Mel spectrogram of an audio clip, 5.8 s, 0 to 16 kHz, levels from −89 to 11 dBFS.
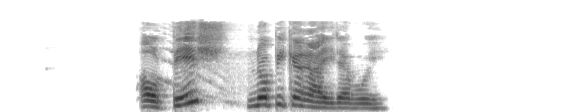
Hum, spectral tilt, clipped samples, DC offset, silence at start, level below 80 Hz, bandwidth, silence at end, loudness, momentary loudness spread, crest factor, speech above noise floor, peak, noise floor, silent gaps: none; -4 dB/octave; under 0.1%; under 0.1%; 1.4 s; -68 dBFS; 8 kHz; 1.95 s; -17 LUFS; 12 LU; 18 dB; over 73 dB; -2 dBFS; under -90 dBFS; none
